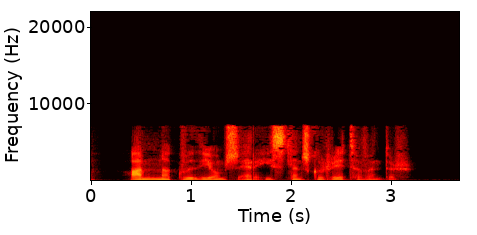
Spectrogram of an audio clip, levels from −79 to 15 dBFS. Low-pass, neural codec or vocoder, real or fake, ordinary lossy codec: 7.2 kHz; codec, 16 kHz, about 1 kbps, DyCAST, with the encoder's durations; fake; MP3, 32 kbps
